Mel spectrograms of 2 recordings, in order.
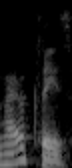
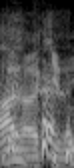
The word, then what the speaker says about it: Heracles: Don't worry, everyone says Hercules. Look, I'm multicultural enough. I'm multicultural enough to pronounce most It is names specifically Heracles because it is the Greek variant.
